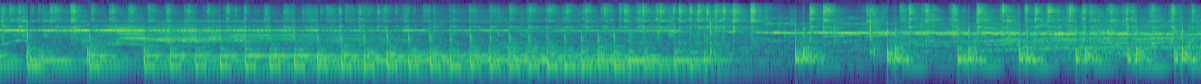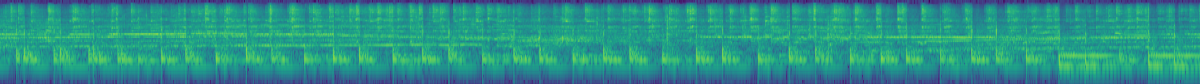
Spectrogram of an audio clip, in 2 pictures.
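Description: Traditional kagura festival music: a taiko drum beating a steady rhythm with other percussion, under a high wind-instrument melody. The melody holds one long high note at first, then after a brief break about seven seconds in moves through gliding phrases over quicker, denser beats.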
